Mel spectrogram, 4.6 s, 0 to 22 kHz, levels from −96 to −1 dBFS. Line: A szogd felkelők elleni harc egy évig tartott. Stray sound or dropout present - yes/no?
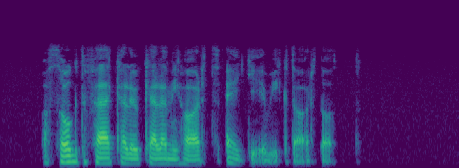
no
